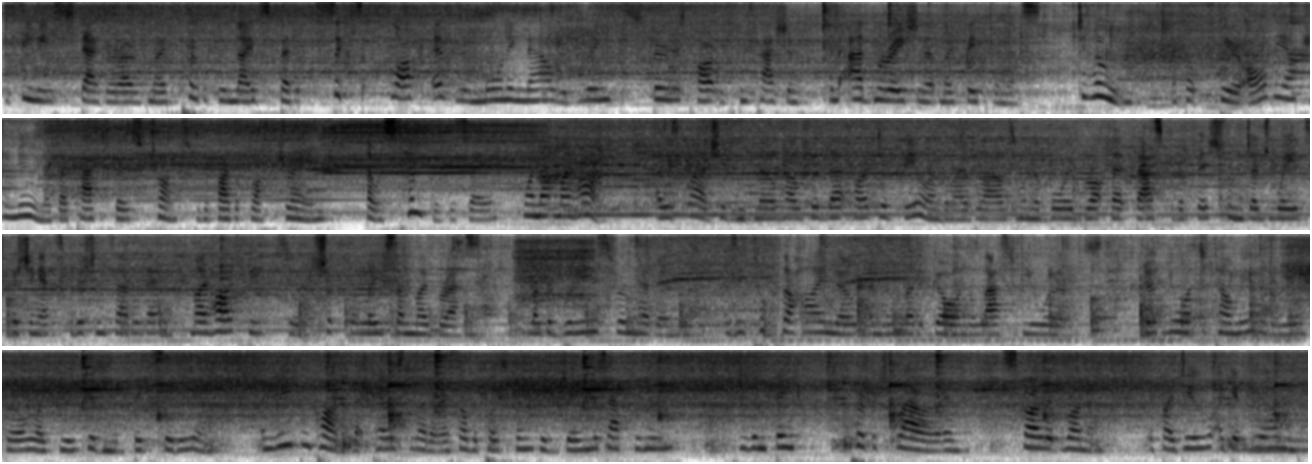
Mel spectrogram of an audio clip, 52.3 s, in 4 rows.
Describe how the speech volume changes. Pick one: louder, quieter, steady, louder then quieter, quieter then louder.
steady.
